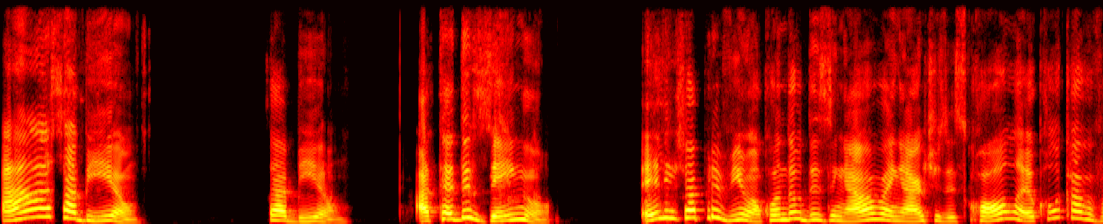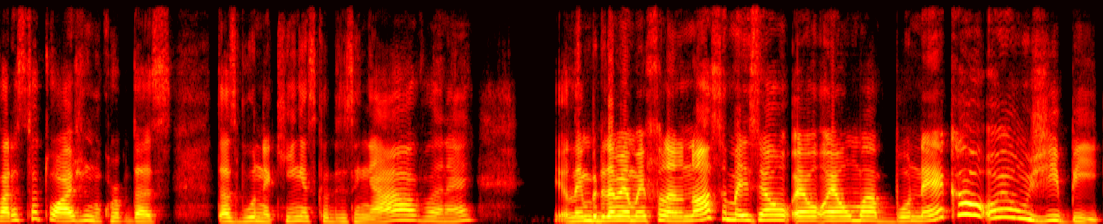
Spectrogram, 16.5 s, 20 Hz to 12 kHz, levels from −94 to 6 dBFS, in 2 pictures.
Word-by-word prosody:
Ah 400 - +4
sabiam, 255 - 0 1.0
sabiam, 200 - 0 0.5
até 315 +8 +4
desenho, 295 - 0 0.7
eles 370 +5 +2
já 405 0 +6
previam, 295 - -1
quando 280 +3 0
eu 355 - -2
desenhava 270 +1 +1
em 235 -3 -3
artes 225 +2 0
escola, 235 +10 +1
eu 230 - -2
colocava 365 -3 -4
várias 235 +4 -2
tatuagens 245 -8 0
no 215 - -9
corpo 215 -1 -10
das 185 -2 -5 0.3
das 205 0 -1
bonequinhas 220 +3 -6
que - - -13
eu - - -8
desenhava, 210 +7 -2
né. 230 +6 -8 0.6
Eu - - -7
lembro 230 +1 +1
da 235 - +6
minha 245 0 +5
mãe 240 0 0
falando 235 -2 +1
nossa 325 +7 +2
mas 270 -2 +1
é 275 - +4
o 275 -1 +1
é 240 0 +4
é 235 - +4
um 245 - -2 0.3
boneca 230 - -2 0.2
ou - - 0
é 430 - -1
um 360 -5 +1
gibi? 255 0 -6
245 Hz, 165 wpm, -21 LUFS, 225-295 Hz, 1.0 s, já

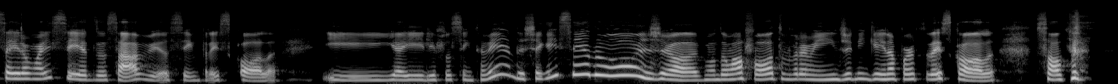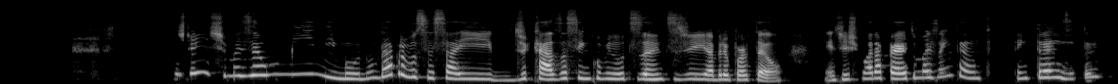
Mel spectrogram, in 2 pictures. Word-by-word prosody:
saíram 260 -2 +3
mais 260 +5 -2
cedo, 215 -9 -1
sabe, 210 0 +1
assim, 190 -2 -8
pra 190 - -7
escola. 165 -5 -2 0.4
E 195 0 -6
aí, 205 0 +1
ele 210 +1 -4
falou 215 +1 -8
assim: 215 -2 -10
"Tá 220 +3 -8
vendo? 400 - -2
Eu 255 - -1
cheguei 275 - -2
cedo 460 +1 +1
hoje, 400 - +4
ó". 195 -3 +4
Mandou 220 +1 -2
uma 250 +3 +4
foto 250 +1 0
pra 240 0 -1
mim 225 +1 -2
de 245 +3 -2
ninguém 245 -1 -1
na 245 - +3
porta 240 0 -3
da 235 - +6
escola, 190 - +3 0.4
só 225 -3 +3
pra 290 +7 +4 2.2
Gente, - - -3
mas 400 0 -2
é 435 0 +4
o 440 - +1 0.5
mínimo. 260 -7 0
Não 275 +5 -5
dá 380 +7 +3
pra 455 -2 +2
você 335 -3 -1
sair 255 -4 0
de 195 +5 -5
casa 250 0 +5
5 275 -1 -3
minutos 260 0 -2
antes 235 0 +1
de 240 0 -1
abrir 220 +1 +3
o - - +2
portão. 210 -8 +1 0.4
A 200 - -6
gente 230 +2 -4
mora 265 +2 +3
perto, 270 +1 +6
mas 310 +1 -2
nem 365 +4 -7
tanto, 295 -9 -5 0.2
tem 275 +1 -6
trânsito. 315 +2 -2
250 Hz, 160 wpm, -24 LUFS, 220-295 Hz, 2.2 s, da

